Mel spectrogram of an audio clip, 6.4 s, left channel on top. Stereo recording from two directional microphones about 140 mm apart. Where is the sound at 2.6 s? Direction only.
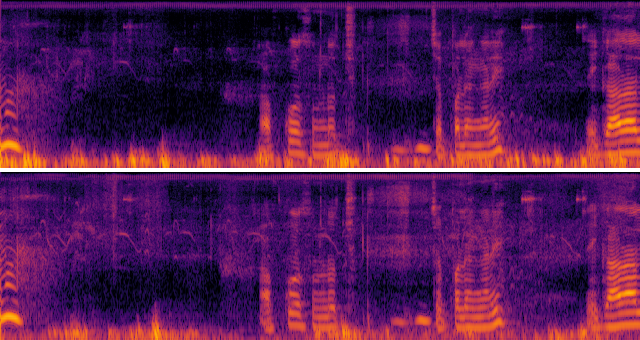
25° left (ahead or behind).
